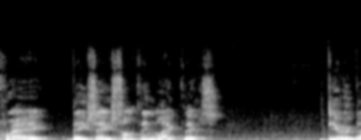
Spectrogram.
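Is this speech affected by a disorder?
Yes: ALS; degenerative; diagnosed ten years ago.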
